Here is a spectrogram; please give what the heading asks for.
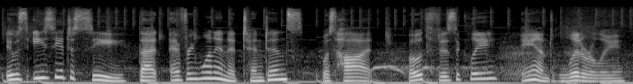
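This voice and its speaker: A woman co-hosting a podcast, chatting and telling stories in an expressive, emphatic way. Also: medium pitch, moderate pace, faint music behind. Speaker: podcast co-host. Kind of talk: casual chat and storytelling.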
